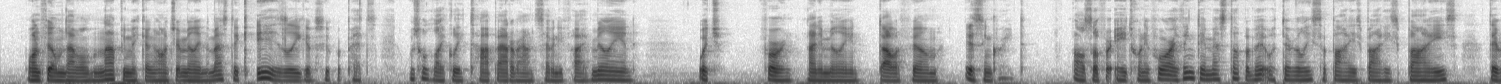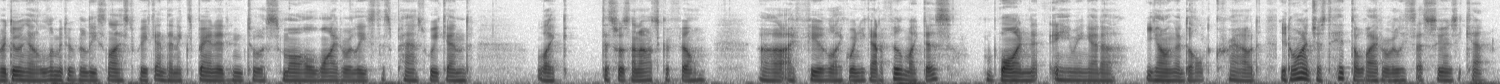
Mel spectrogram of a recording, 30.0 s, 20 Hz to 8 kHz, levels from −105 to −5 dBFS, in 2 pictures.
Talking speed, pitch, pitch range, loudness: 210 wpm, 105 Hz, 100-115 Hz, -32 LUFS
